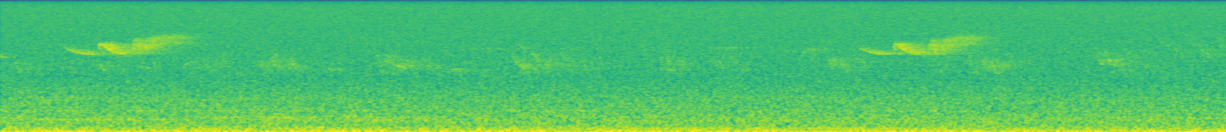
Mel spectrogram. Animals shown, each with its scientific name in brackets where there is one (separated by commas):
Red-eyed Vireo (Vireo olivaceus), Ovenbird (Seiurus aurocapilla), Black-throated Blue Warbler (Setophaga caerulescens)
